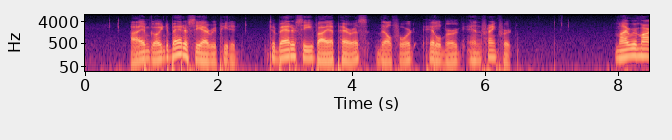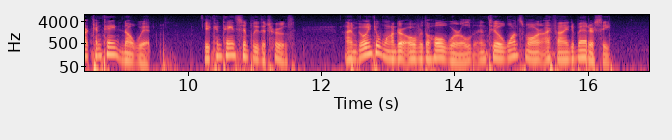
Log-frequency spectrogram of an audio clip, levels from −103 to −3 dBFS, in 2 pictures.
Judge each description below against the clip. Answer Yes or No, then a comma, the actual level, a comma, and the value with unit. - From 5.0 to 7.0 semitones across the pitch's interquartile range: Yes, wide, 5.4 semitones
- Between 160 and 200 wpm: No, average, 140 wpm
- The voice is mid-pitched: No, low, 110 Hz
